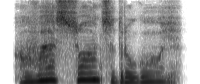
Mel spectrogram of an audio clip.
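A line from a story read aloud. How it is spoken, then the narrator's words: Breathed out, hedgehog. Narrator (Russian): выдохнул ежик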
